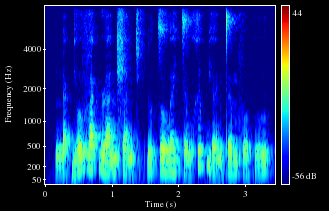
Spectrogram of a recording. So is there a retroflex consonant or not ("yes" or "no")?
yes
